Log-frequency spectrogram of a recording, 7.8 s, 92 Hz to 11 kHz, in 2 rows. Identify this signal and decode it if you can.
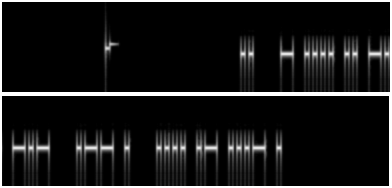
Morse code, heard as a keyed tone, about 30 wpm, 700 Hz. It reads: I THINK WE HAVE
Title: Sets of 4 Words 30wpm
